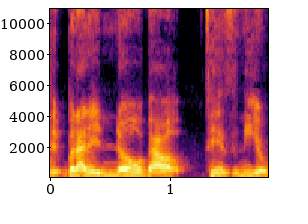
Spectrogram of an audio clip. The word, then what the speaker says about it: Tanzania: that's a region but I would say Tanzania or that's how they say it but Tanzania that would be the one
